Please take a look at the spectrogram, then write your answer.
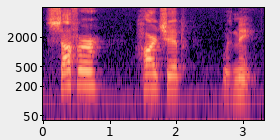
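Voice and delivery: word by word, pausing after SUFFER and HARDSHIP; deliberate, spaced-out scripture reading; slowed right down. Real, not acted. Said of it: "I just want to slow down at this point".

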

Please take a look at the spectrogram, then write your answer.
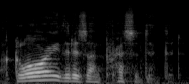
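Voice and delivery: soft, measured divine declaration; voice of God. Acted. God declaring man's special glory, hushed and solemn. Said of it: "And God says".

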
